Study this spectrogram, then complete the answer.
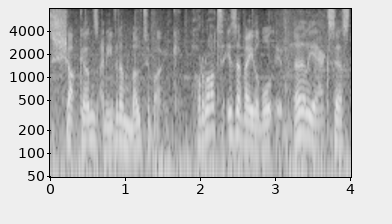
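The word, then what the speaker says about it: Hrot: Horot, and yes, that's how it's pronounced.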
